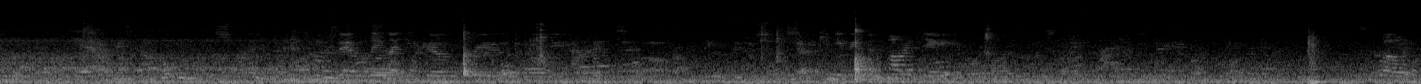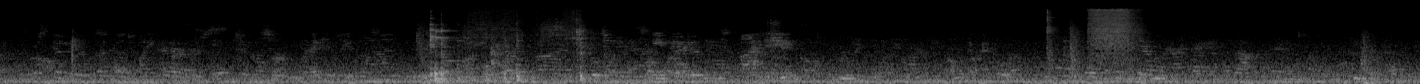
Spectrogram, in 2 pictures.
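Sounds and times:
murmur of voices in a coffee shop: 0.0s - 28.4s.

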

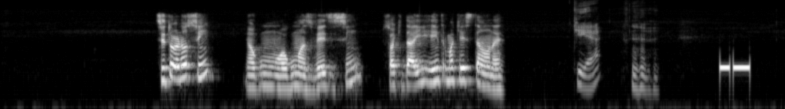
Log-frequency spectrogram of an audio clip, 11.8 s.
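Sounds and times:
speech: 2.4s - 7.6s, 8.6s - 10.0s
laughter: 9.4s - 9.9s
telephone busy tone after a live call dropped: 10.8s - 11.3s.

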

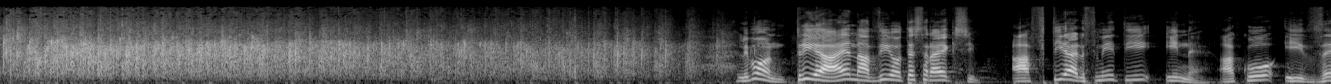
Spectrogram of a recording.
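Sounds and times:
audience applause: 0.0s - 7.4s
speech: 7.4s - 13.2s.

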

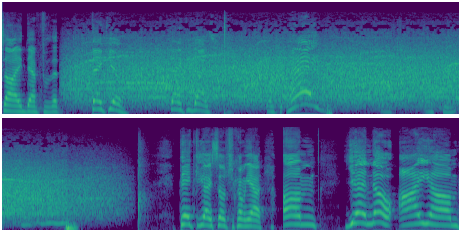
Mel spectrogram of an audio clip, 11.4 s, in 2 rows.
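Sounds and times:
speech: 0.0s - 5.8s, 7.9s - 11.4s
crowd noise: 0.7s - 7.4s
audience clapping: 0.7s - 7.6s.

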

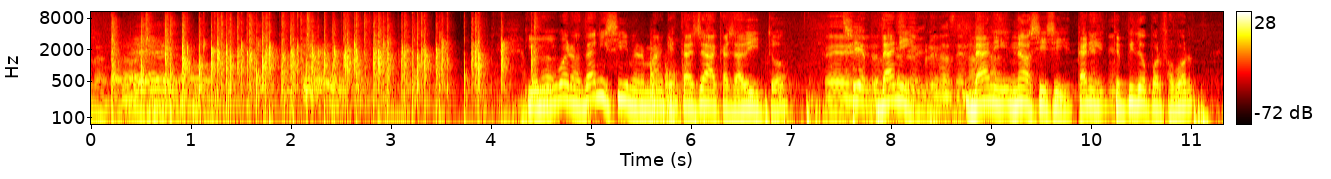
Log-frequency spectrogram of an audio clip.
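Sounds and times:
speech: 0.1s - 1.2s, 4.4s - 11.2s
applause: 0.2s - 4.7s.

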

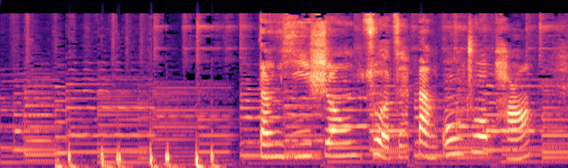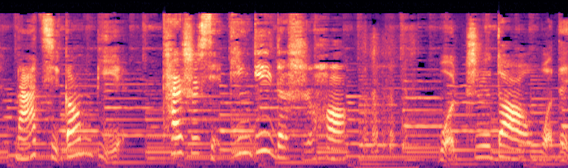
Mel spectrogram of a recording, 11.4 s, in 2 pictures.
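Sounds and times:
heartbeat heard through a stethoscope: 0.6s - 2.4s
speech: 2.6s - 11.3s.

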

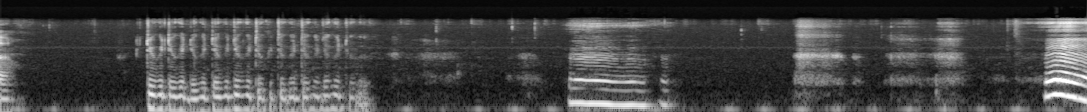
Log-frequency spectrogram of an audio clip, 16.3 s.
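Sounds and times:
speech: 0.0s - 0.2s, 2.2s - 5.6s, 8.5s - 10.2s, 15.6s - 16.2s
person yawning: 8.6s - 10.1s, 15.7s - 16.2s.

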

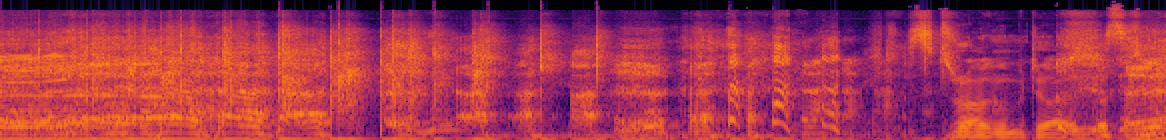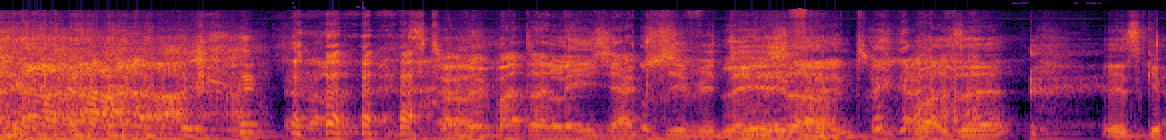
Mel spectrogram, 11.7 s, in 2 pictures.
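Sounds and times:
hands clapping: 0.0s - 3.8s
laughter: 0.0s - 11.6s
speech: 4.8s - 11.6s.

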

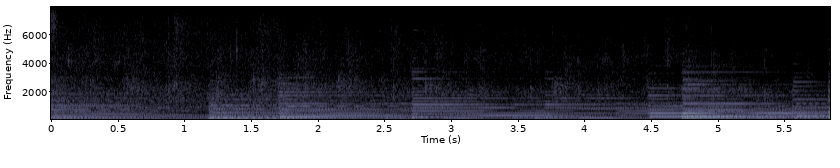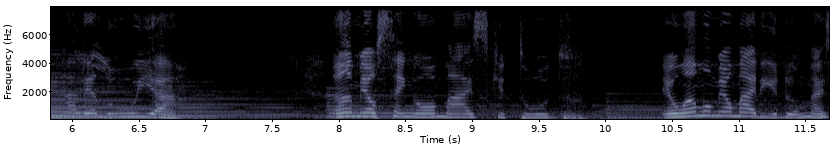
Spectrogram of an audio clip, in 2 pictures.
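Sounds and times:
audience clapping hands: 0.0s - 6.4s
sustained keyboard chords: 0.0s - 7.9s
speech: 6.1s - 6.9s, 7.9s - 11.6s.

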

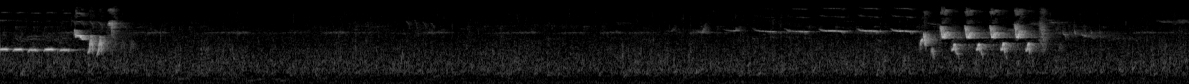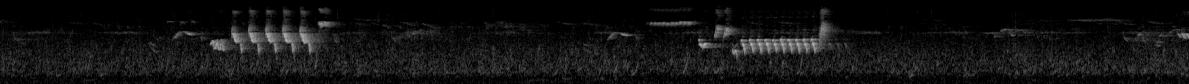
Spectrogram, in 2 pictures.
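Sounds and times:
nightingale song: 0.0s - 1.9s, 6.7s - 20.5s, 21.5s - 23.7s.

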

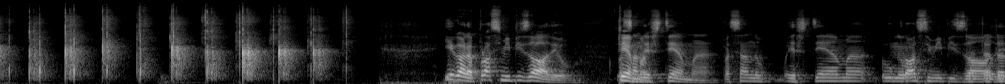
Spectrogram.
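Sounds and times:
audience applause: 0.0s - 3.5s
speech: 4.4s - 10.0s.

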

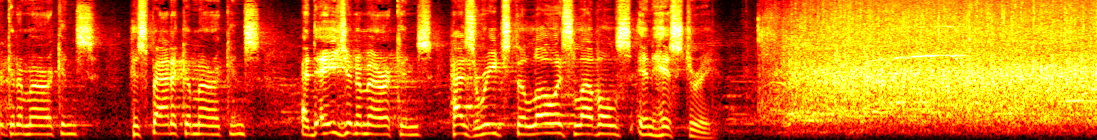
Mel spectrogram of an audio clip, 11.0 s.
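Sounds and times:
speech: 0.0s - 8.0s
large audience applauding in a chamber: 7.6s - 10.9s.

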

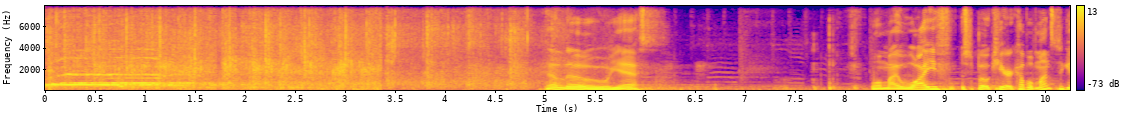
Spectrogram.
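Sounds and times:
church congregation applauding a guest pastor: 0.0s - 5.4s
speech: 5.0s - 6.2s, 8.3s - 10.2s.

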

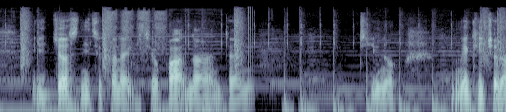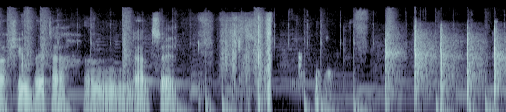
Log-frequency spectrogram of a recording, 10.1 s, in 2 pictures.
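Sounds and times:
speech: 0.3s - 2.6s, 3.7s - 7.4s
hand clapping: 8.9s - 10.1s.

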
